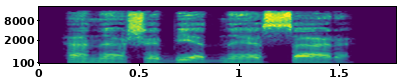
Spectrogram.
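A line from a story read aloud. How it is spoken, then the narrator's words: Muttering. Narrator (Russian): пробормотала Регина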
